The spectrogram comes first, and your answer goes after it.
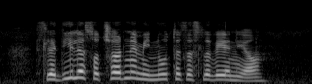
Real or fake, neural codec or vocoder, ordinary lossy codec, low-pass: real; none; none; none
